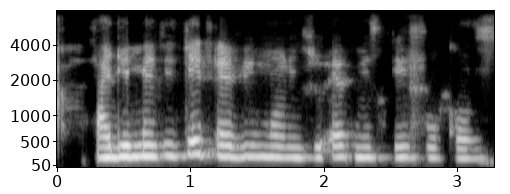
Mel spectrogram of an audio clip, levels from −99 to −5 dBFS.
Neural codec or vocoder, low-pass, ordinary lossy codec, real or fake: codec, 44.1 kHz, 2.6 kbps, SNAC; 7.2 kHz; none; fake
